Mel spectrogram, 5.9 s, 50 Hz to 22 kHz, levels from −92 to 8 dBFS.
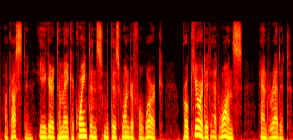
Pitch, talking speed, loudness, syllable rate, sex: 135 Hz, 165 wpm, -19 LUFS, 5.5 syllables/s, male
